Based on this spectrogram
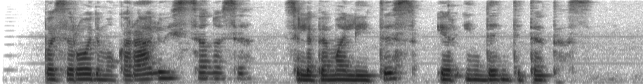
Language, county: Lithuanian, Telšiai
